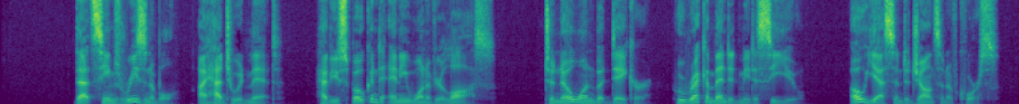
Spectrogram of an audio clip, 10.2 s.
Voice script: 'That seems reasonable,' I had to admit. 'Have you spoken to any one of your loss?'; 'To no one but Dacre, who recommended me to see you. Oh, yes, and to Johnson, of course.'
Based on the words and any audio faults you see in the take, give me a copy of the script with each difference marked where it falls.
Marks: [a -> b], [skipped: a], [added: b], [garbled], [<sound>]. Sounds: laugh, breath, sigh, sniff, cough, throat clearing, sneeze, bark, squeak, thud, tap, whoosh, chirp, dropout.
'That seems reasonable,' I had to admit. 'Have you spoken to any one of your loss?'; 'To no one but Dacre, who recommended me to see you. Oh, yes, and to Johnson, of course.'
